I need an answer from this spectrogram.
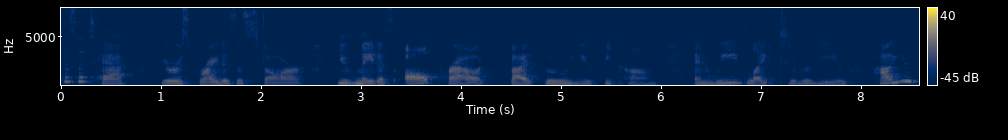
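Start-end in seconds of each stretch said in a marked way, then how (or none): none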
